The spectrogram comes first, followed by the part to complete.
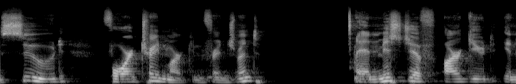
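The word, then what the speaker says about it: MSCHF: the first is uh Nike versus uh it's pronounced mischief product Studio it was a uh a case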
